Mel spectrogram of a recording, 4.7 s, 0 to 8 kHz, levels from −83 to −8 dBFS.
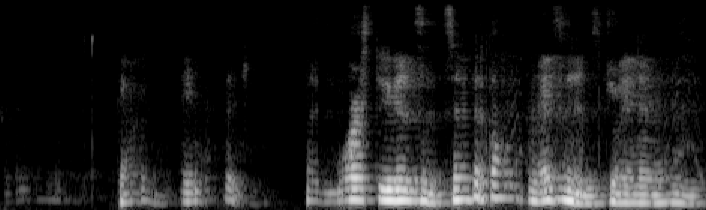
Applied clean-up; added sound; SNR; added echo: neural mask model DeepFilterNet 3.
